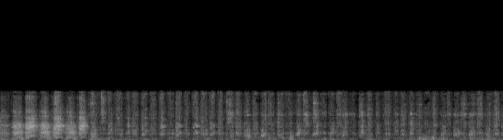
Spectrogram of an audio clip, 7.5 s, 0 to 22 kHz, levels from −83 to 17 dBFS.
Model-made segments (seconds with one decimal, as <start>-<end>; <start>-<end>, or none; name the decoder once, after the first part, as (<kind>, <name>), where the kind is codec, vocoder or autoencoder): none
